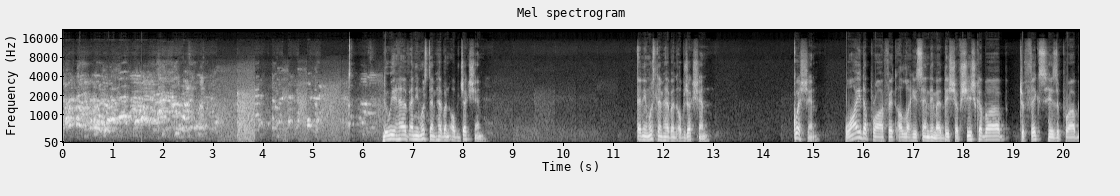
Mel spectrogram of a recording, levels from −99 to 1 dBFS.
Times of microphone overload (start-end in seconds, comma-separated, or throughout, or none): none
